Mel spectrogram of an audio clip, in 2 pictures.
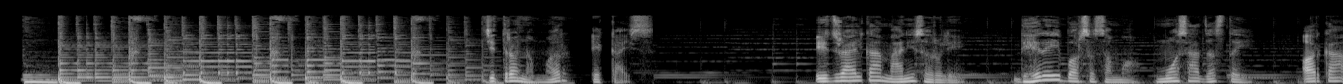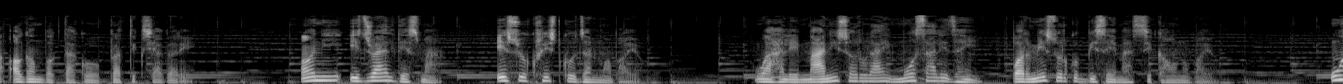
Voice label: mighty men of god nepali

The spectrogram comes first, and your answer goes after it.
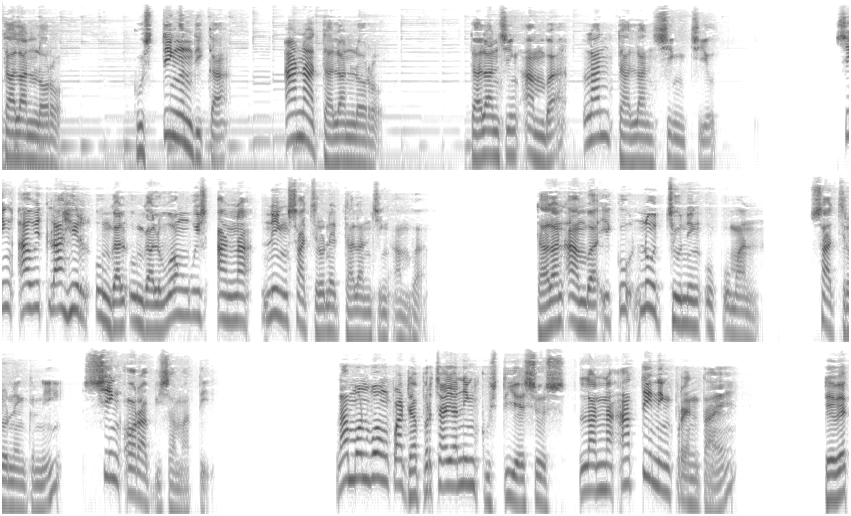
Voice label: good news jawa indramayu, javanese bible

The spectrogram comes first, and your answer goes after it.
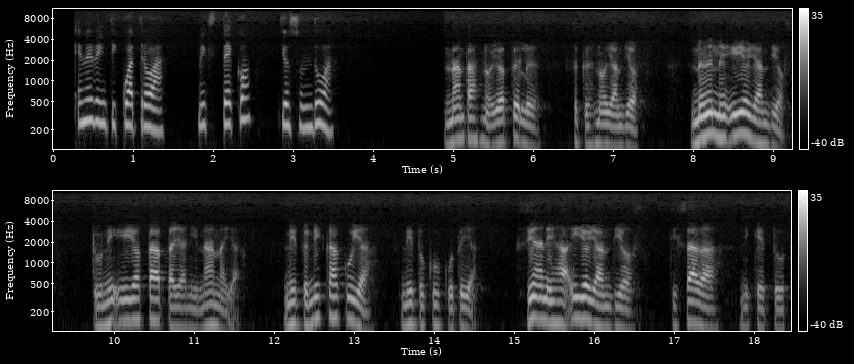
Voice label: mixtec diagnostic spanish mexico

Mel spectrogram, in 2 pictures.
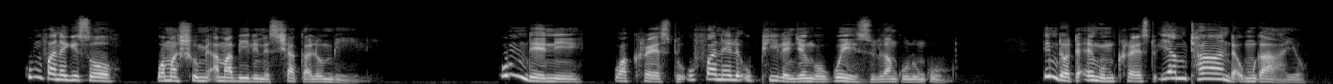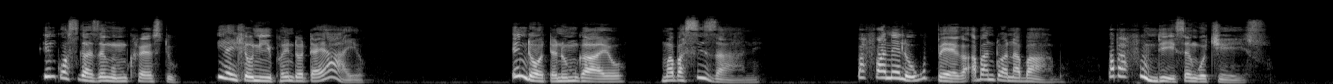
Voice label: zulu bible; good news

